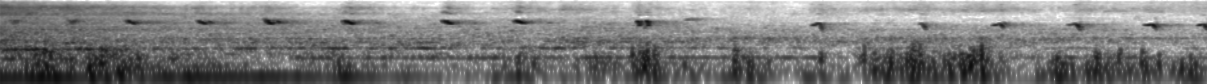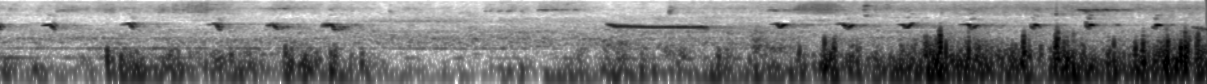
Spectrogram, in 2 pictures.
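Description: Birds calling from a tree: runs of short, evenly spaced high notes, several a second, in three series with brief pauses between. A passing airplane's drone fades out over the first few seconds, and a low rumbling noise swells near the end.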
